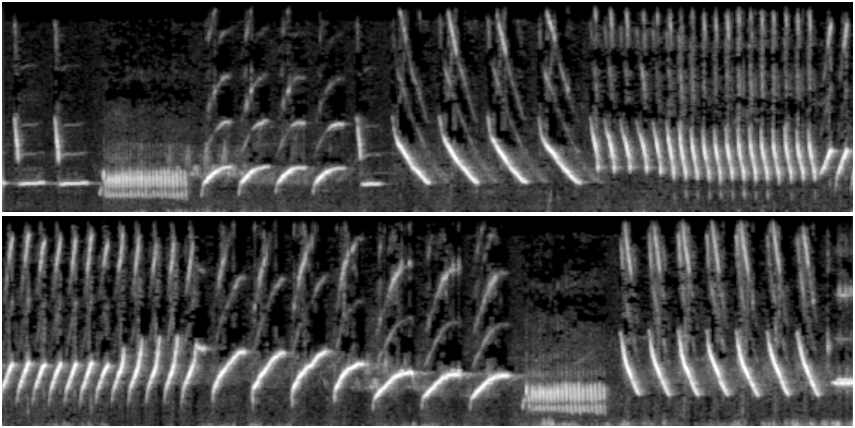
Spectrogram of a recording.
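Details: Song of a Belgian canary, varied and loud: steady trills alternate with fast series of rising and falling whistled sweeps, some buzzy rolled passages, phrases shifting every second or two.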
